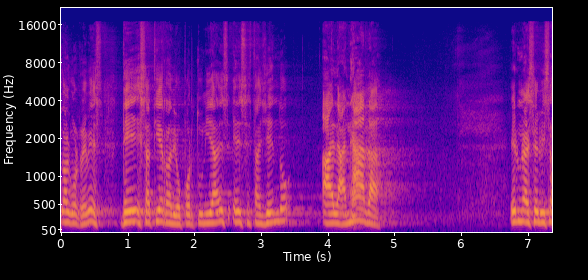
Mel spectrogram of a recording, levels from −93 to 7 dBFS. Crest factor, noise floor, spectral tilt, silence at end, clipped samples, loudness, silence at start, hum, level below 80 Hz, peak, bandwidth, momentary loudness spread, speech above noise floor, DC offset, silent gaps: 20 dB; -57 dBFS; -5 dB/octave; 0 s; under 0.1%; -23 LUFS; 0 s; none; -78 dBFS; -4 dBFS; 17 kHz; 7 LU; 35 dB; under 0.1%; none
